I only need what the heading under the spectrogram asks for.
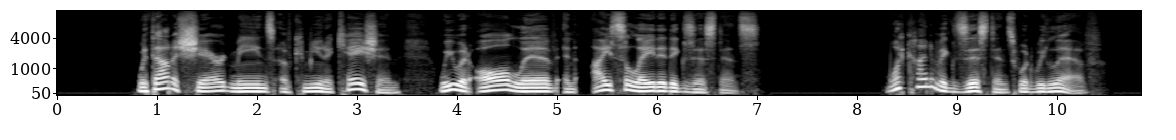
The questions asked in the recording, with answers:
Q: What kind of existence would we live?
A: We would live an isolated existence.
